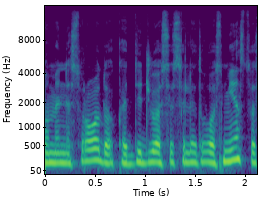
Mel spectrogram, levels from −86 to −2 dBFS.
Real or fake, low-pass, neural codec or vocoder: real; 14.4 kHz; none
